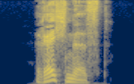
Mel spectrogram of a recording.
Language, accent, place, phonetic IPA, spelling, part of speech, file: German, Germany, Berlin, [ˈʁɛçnəst], rechnest, verb, De-rechnest.ogg
- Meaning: inflection of rechnen: 1. second-person singular present 2. second-person singular subjunctive I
